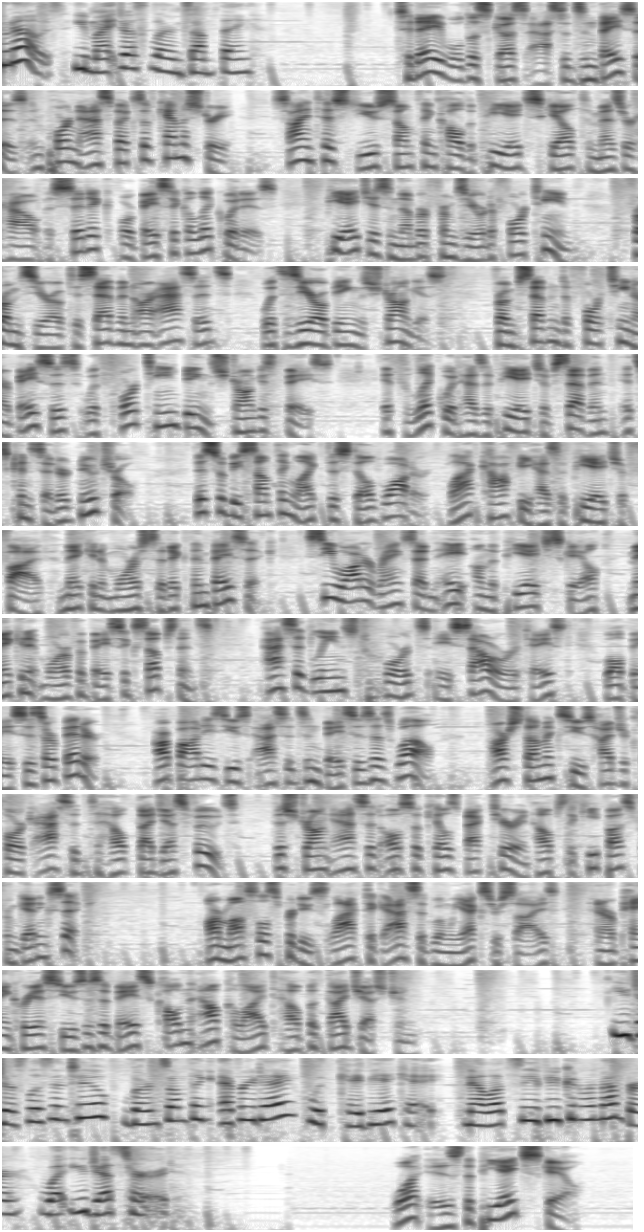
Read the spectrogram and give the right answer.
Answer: The pH scale is a measurement of how acidic or basic a substance is.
